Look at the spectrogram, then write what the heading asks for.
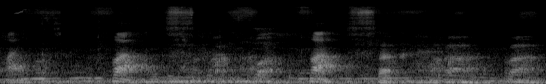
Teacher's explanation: mudah dihafalkanu saksun sakat Bagaimana cara membaca Fa perhatikan saya bacakan huruf fa fa harus keluar dulu desisnya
